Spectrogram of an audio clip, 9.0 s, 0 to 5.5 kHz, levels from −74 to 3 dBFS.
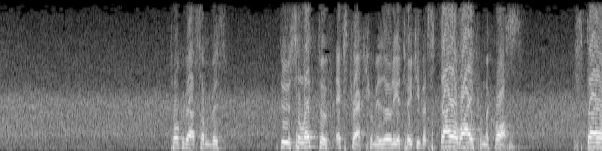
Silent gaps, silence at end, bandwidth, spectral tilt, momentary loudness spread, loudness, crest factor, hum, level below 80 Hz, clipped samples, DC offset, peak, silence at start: none; 0 s; 5.4 kHz; -6.5 dB/octave; 18 LU; -8 LUFS; 10 dB; none; -38 dBFS; 0.7%; under 0.1%; 0 dBFS; 0 s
